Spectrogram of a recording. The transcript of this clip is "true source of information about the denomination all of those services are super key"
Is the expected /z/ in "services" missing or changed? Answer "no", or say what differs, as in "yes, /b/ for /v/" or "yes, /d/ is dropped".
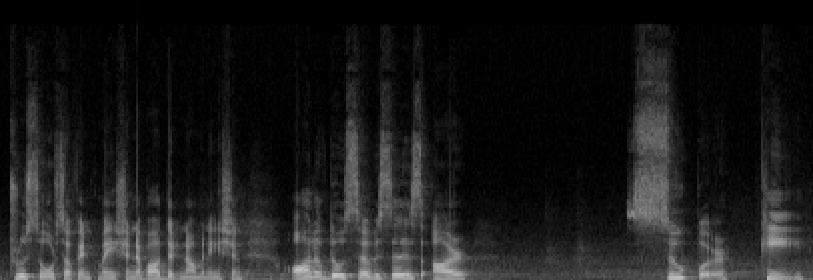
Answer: no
